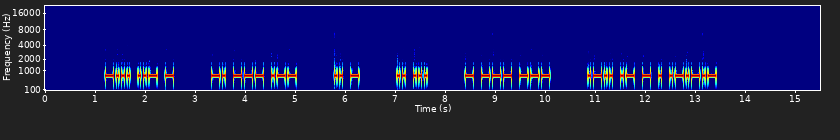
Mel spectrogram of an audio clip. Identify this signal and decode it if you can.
Morse code, heard as a keyed tone, about 22 wpm, 700 Hz. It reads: BUT NOW IT IS TOO LATE.
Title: 2x Word-Spacing - Sentences from Top 300 Words - 22wpm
